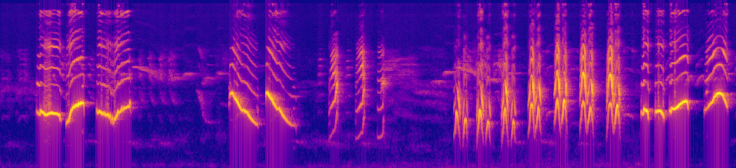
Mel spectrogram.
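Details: Morning voice-training song of a black-throated laughingthrush: paired slurred whistles, falling sweeps, then a rapid series of about ten short clipped notes ending in rising whistles.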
